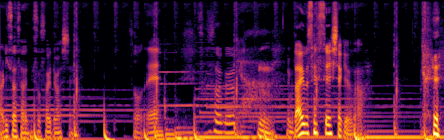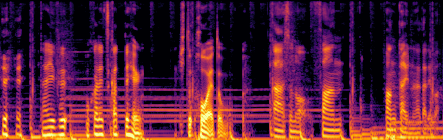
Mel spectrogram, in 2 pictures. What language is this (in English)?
Japanese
